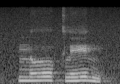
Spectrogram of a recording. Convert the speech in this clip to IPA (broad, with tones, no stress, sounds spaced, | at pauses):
n ɤː˥˩ k l e˥˩ n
